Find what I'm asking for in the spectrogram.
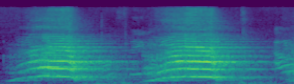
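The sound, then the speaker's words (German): Bulls crowded together on slatted floors in a barn jostle a little and moo: two long, loud, drawn-out calls follow one another closely, and a third begins just as it ends. No one speaks. “Die Tiere rangeln ein wenig. Sie muhen.”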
